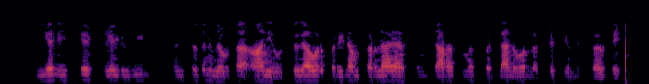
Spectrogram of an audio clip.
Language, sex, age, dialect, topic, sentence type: Marathi, male, 25-30, Northern Konkan, banking, statement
